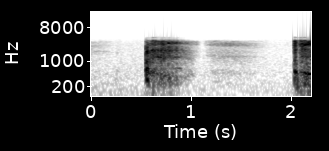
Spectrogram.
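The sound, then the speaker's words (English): Harsh coughing from a speaker giving a talk: a strong rough burst, then a weaker raspy tail, then another sharp cough starting at the end. No speech is heard. “I really apologize for this cough.”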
